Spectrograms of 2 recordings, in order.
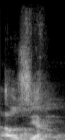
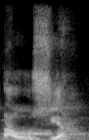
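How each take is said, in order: First: The middle consonant is a buzzing z sound. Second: The middle consonant is a hissing s sound. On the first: The speaker calls it wrong. "Bukan tauziah" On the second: The speaker calls it right. "tapi tausiah, sot"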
